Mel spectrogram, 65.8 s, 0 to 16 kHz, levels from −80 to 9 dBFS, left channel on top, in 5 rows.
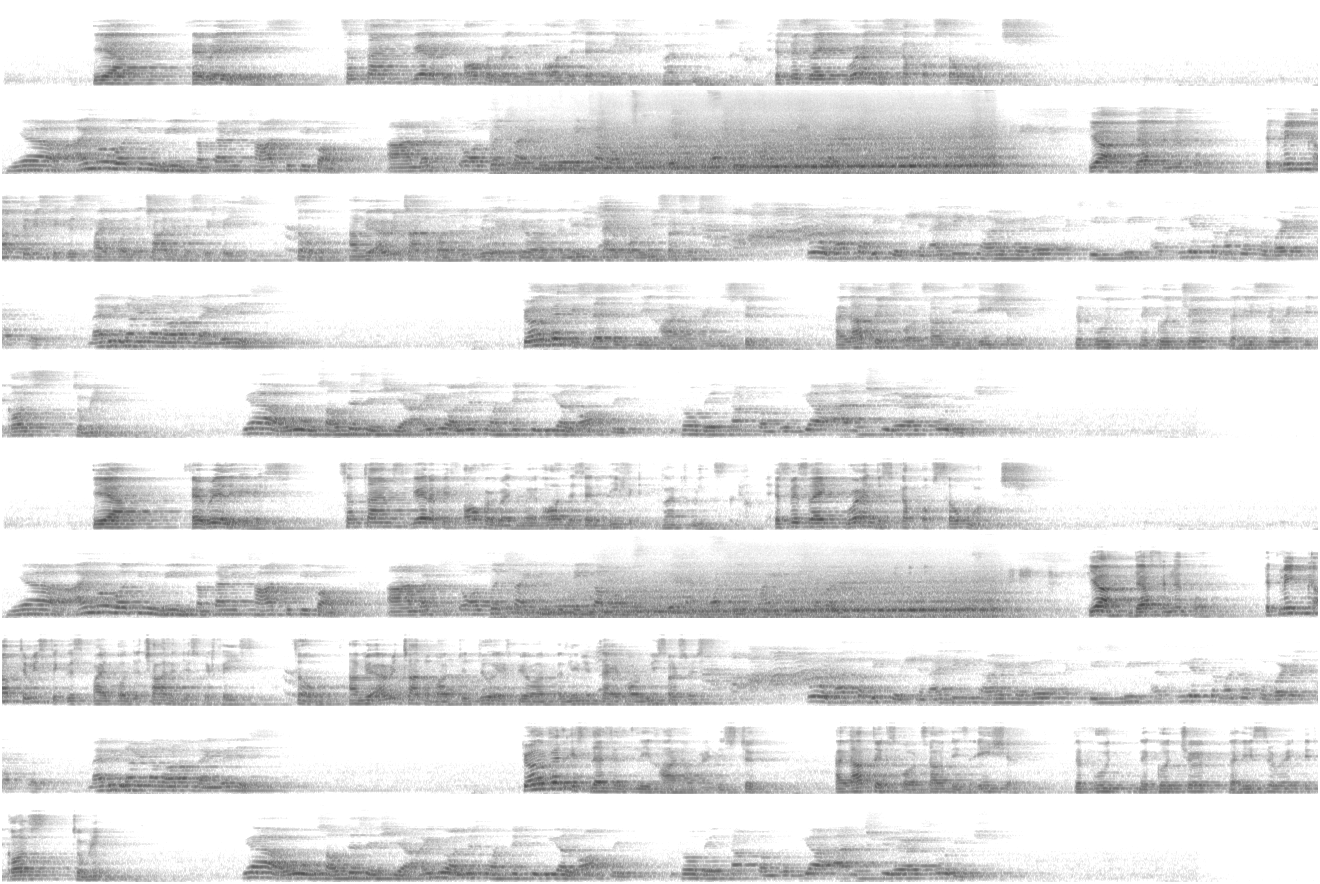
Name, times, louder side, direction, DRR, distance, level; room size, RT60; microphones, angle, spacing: voice 1, 0.9-1.4 1.9-2.9 3.4-10.3 22.4-22.5 23.3-23.7 24.0-25.2 25.8-28.8 29.2-33.4 44.7-47.0 47.8-49.6 50.2-53.1 53.3-53.7, right 3 dB, 65° right, 7 dB, 0.6 m, -31 dB
voice 2, 13.2-16.6 17.0-21.6 34.4-39.9 40.3-42.1 55.0-58.9 59.4-62.4, right 1 dB, 10° right, 0 dB, 0.5 m, -32 dB
sound 1, 18.0-23.1, left 2 dB, 55° left, 0.7 m, -28 dB
sound 2, 29.1-29.4 30.1-31.6 32.0-32.5 33.3-34.7, equal, 90° right, 2.4 m, -45 dB
8.8 x 5.4 x 5.1 m, 1.5 s
head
